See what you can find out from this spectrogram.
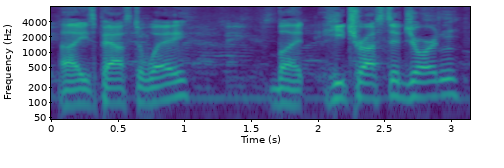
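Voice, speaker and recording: A loan officer with a loud, slightly low voice, speaking at a busy event. He sounds friendly and earnest as he explains things plainly. He often restarts his sentences mid-thought. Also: a little slow. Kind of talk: casual conversation at an event. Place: room full of people at an event.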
